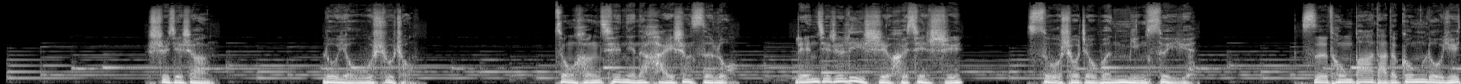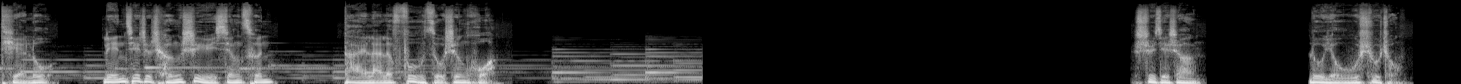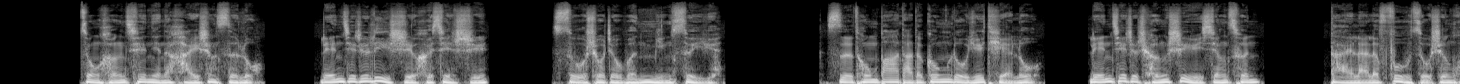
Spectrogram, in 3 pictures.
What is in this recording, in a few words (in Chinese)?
男 沉稳走心; 大道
